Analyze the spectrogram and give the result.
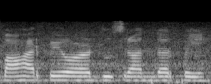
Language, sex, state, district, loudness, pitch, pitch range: Hindi, female, Chhattisgarh, Raipur, -13 LUFS, 185 Hz, 185-190 Hz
